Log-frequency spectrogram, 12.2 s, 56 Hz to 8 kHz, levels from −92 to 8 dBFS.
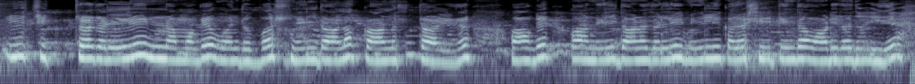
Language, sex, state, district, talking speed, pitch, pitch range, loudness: Kannada, female, Karnataka, Gulbarga, 80 wpm, 245 Hz, 230-265 Hz, -15 LUFS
